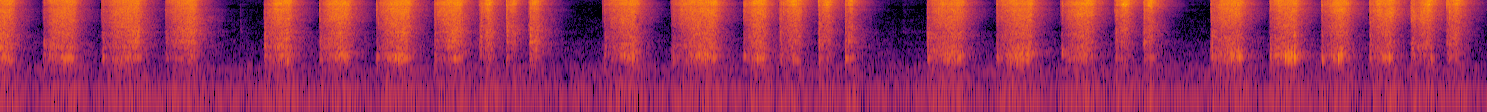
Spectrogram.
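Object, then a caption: Plastic laptop keyboard scrubbed with a bristle brush. A handheld scrub brush with white bristles, held in a rubber-gloved hand, is rubbed back and forth across the keys of a black plastic laptop keyboard. Bright, hissing bristle strokes come in clusters of about four to six, separated by short quiet pauses, with a light scratchy clatter over the keys.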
